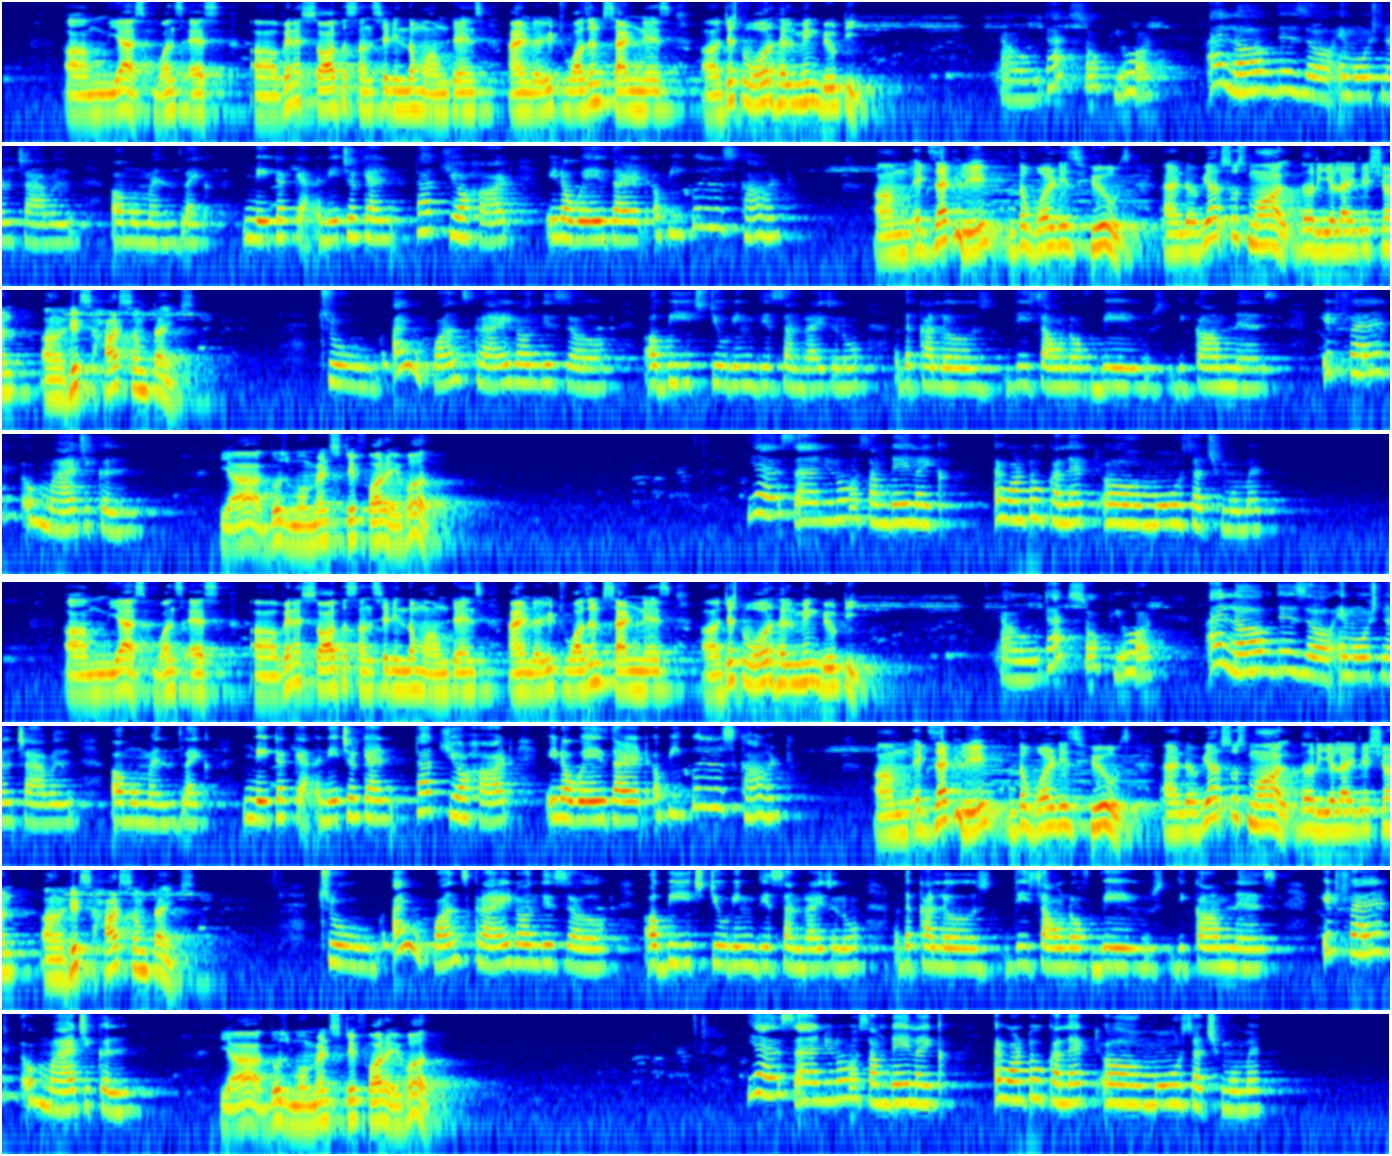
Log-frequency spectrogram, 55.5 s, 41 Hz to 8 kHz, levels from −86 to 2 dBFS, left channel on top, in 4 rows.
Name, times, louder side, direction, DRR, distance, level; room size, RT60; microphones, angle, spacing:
voice 1, 0.6-2.1 2.5-4.8 5.1-8.6 22.6-27.9 28.1-29.7 43.8-45.9, right 1 dB, 5° right, 1.0 m, -22 dB
voice 2, 9.9-11.5 12.0-14.6 15.0-15.9 16.3-21.7 25.5-25.6 30.9-33.9 34.2-40.5 41.0-43.0 49.1-51.1 51.6-54.2, right 3 dB, 75° right, 1.2 m, -27 dB
27.5 x 17.0 x 7.7 m
head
